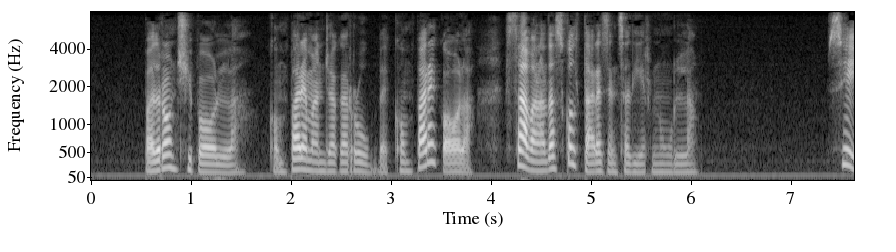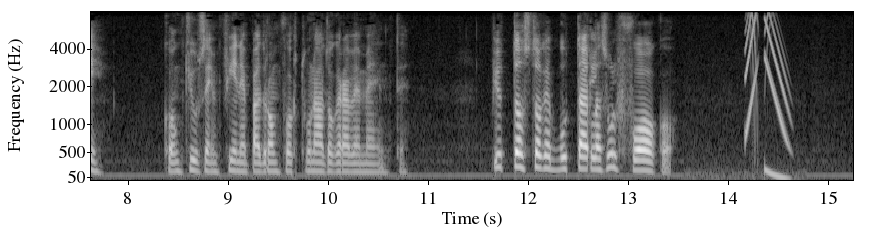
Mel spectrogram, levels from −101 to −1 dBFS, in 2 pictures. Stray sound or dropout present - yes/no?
yes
